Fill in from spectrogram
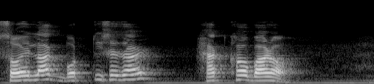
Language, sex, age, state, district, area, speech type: Assamese, male, 45-60, Assam, Charaideo, urban, spontaneous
